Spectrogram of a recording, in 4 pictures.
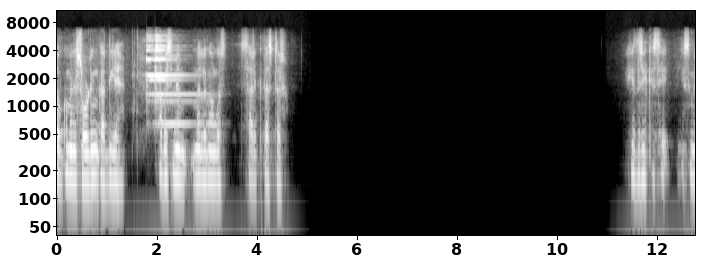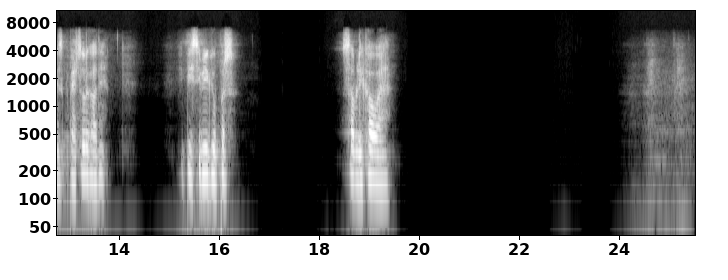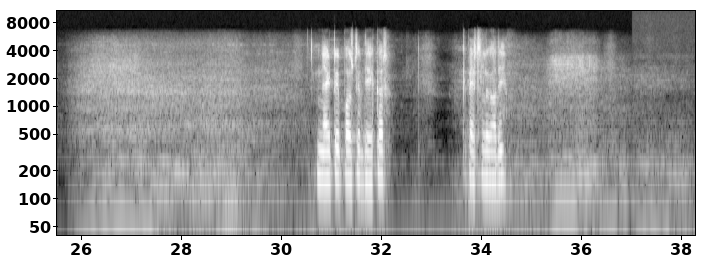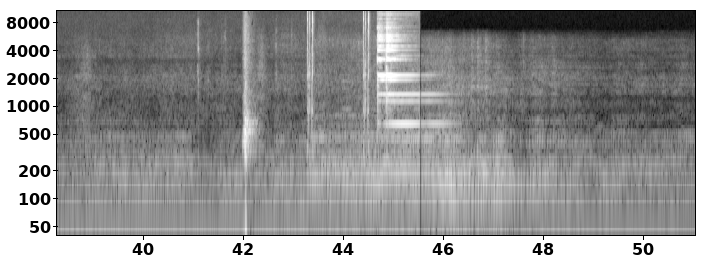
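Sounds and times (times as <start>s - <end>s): bright bell ring: 1.7s - 3.3s, 44.5s - 46.4s
road noise: 1.8s - 3.3s, 24.6s - 31.2s, 32.6s - 51.0s
vehicle engine rumbling: 34.7s - 51.0s
mouse clicks: 43.3s - 43.5s, 44.4s - 44.6s.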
